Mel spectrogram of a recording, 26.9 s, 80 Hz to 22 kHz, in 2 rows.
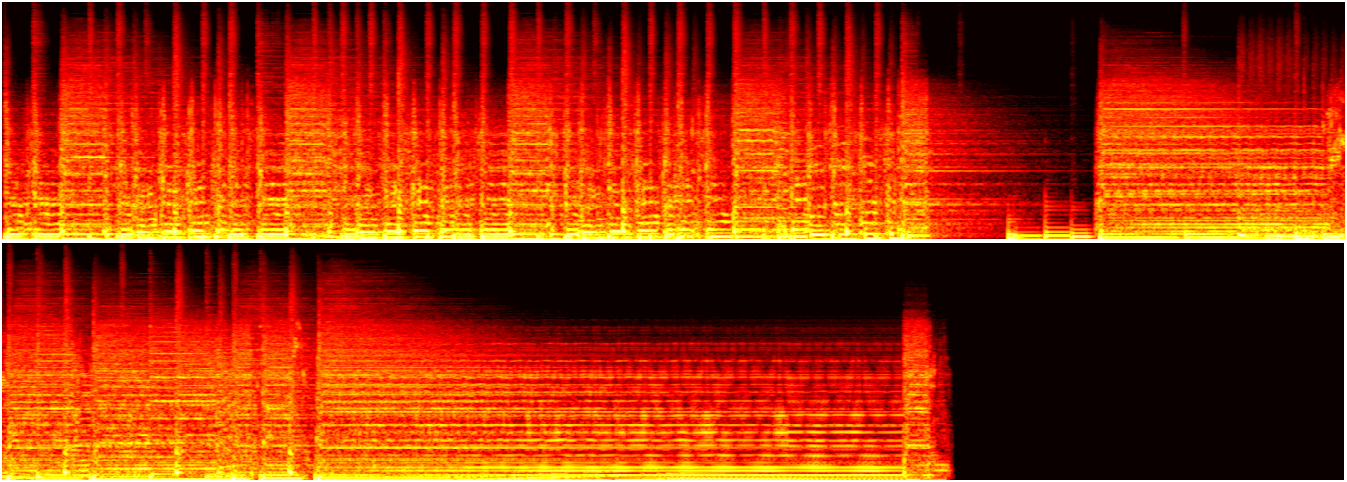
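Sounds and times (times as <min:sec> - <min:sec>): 
light organ playing: 0:00.1 - 0:09.9, 0:11.0 - 0:22.6.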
